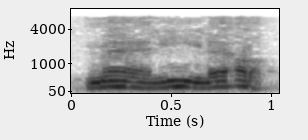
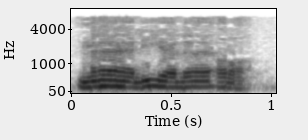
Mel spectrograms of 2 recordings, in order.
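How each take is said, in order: First: لي said as long "lee", not "liya"; ما لي as "ma lee", no final a; vowelless ya. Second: Said in the usual way. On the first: Shown as a demonstration. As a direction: end لي on a long ee. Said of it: "بإسكان الياء". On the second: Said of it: "قرأ قالون كلمة ما لي".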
